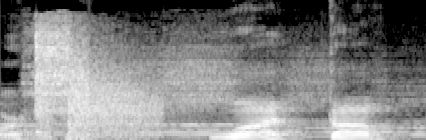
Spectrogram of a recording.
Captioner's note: hissing door sound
